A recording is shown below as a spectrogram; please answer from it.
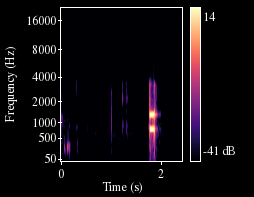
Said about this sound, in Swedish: Gör ditt val med knapparna på din telefon. Mår du dåligt? Tryck 1. Mår du bra? Tryck 2.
